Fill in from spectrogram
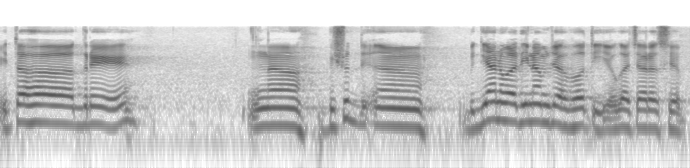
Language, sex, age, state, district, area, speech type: Sanskrit, male, 60+, Uttar Pradesh, Ghazipur, urban, spontaneous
